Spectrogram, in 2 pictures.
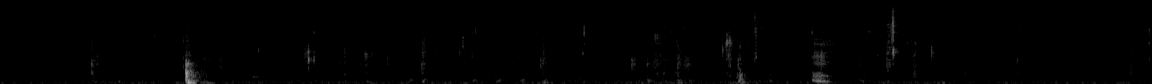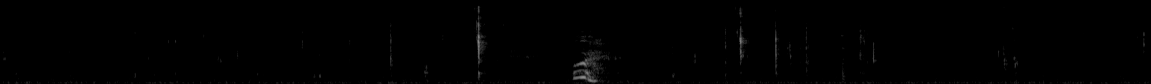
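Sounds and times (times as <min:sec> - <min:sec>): person chewing crispy fish: 0:02.3 - 0:16.7, 0:18.2 - 0:20.4.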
